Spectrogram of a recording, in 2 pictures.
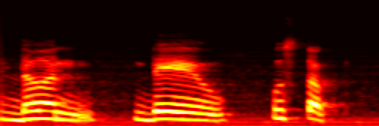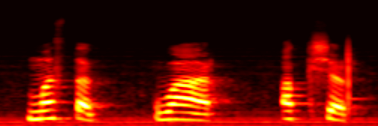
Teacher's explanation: संस्कृतच्या शब्दाच्या अंत्य अ शेवटचा अ हा अपूर्ण उच्चारल्या जातोय ओके पटकन उच्चारल्या जातोय ओके मग हे असे संस्कृत मधील काही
